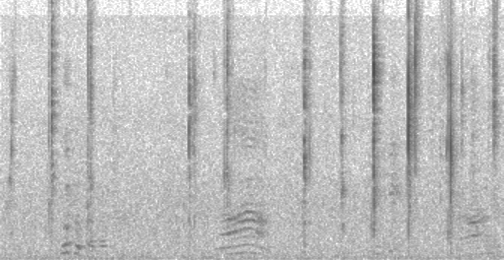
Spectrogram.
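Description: Faint, close mouth clicks and smacks of a person chewing food while eating by hand, a dozen or so short sharp clicks, the loudest about five seconds in. A short faint voice-like sound, rising then falling in pitch, about three seconds in.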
